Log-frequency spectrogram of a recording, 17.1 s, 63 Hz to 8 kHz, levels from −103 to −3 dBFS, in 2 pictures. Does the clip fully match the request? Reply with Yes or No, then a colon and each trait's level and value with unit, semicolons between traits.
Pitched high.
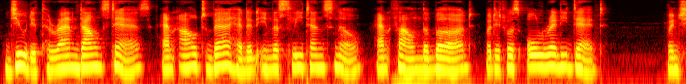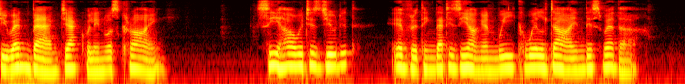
No: medium, 155 Hz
